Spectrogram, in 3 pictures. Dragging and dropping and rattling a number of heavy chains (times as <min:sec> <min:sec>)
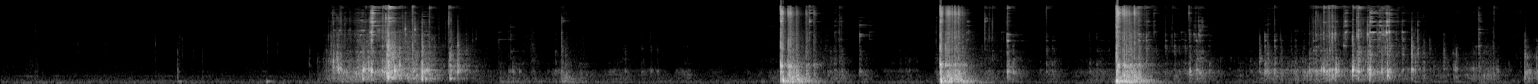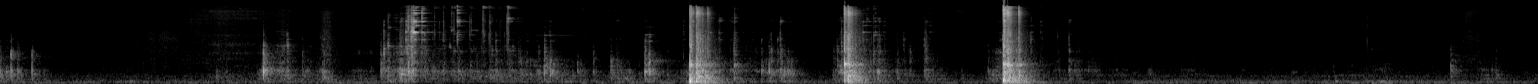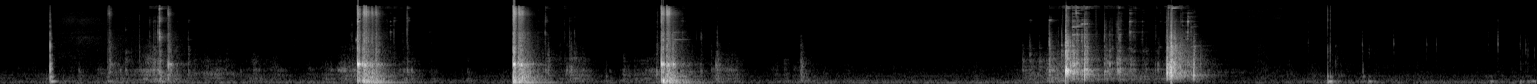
0:03.1 0:15.8, 0:17.9 0:26.5, 0:31.5 0:35.1, 0:35.9 0:38.2, 0:40.9 0:43.4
